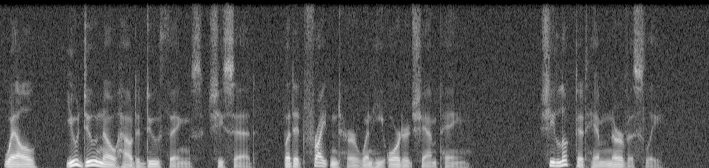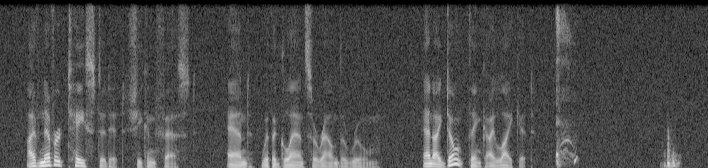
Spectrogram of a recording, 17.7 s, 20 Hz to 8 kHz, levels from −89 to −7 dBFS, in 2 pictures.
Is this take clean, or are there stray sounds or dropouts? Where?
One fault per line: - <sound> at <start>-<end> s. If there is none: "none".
- cough at 15.8-16.1 s
- tap at 17.1-17.4 s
